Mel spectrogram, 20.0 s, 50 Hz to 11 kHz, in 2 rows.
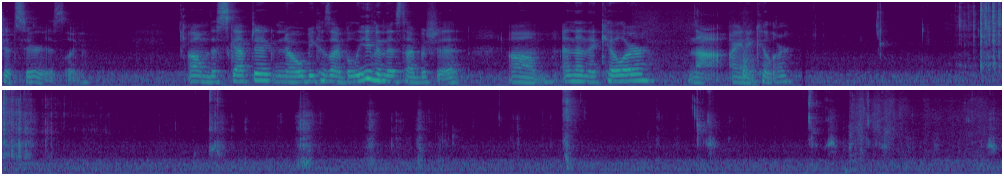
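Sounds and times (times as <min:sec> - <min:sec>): person crunching chip: 0:09.3 - 0:11.1, 0:11.9 - 0:15.8
chewing with mouth clicks: 0:16.4 - 0:18.9.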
